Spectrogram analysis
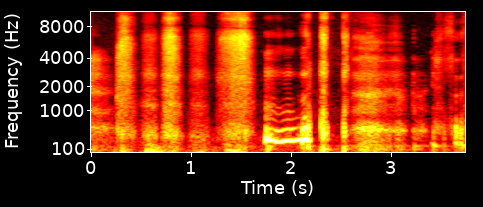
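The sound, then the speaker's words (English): A series of sharp, breathy sniffs and inhalations as a person huffs vapor rub, several quick bursts in uneven rhythm, broken midway by a short low voiced groan, then a few softer trailing breaths. “Oh, I'm huffing my vapor rub.”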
